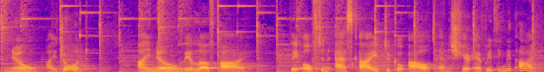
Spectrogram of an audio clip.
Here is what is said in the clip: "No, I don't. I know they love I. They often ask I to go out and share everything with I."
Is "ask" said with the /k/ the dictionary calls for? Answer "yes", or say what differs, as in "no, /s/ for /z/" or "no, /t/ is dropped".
yes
